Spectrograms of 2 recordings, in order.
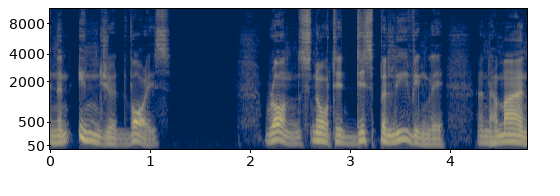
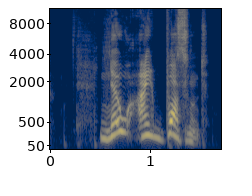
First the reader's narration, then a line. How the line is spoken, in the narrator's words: said angrily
